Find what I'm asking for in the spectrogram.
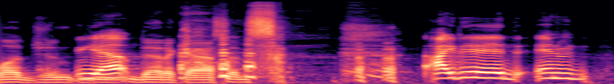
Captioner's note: laughs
